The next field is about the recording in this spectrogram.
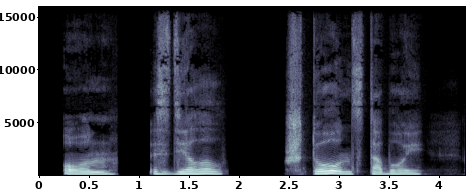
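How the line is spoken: Hoarse. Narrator (Russian): хрипит Тайлер

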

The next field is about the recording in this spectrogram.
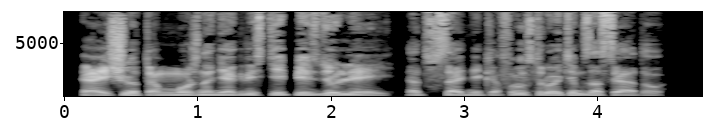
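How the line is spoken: Growled reply. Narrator (Russian): рыкнул в ответ

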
